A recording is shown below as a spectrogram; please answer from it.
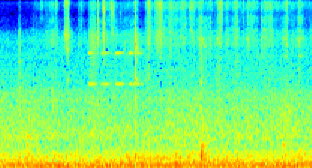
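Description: Steady low background rumble with a few faint, light clicks of a screwdriver working a screw on a truck alternator's regulator end, and a brief broken beeping tone a little over a second in.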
